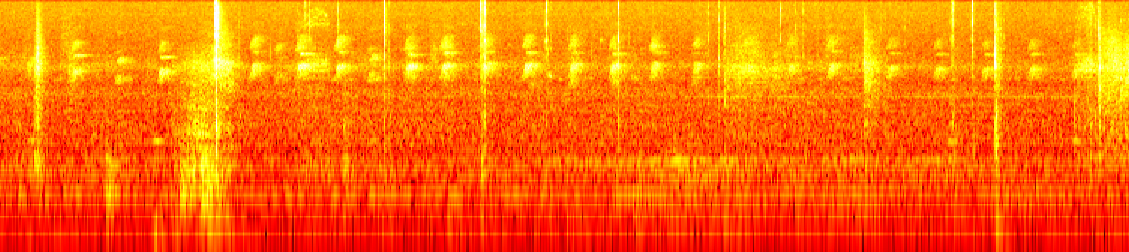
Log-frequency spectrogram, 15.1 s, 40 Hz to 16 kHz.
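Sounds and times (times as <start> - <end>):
lock picks scraping and clicking: 2.7 - 8.4, 9.2 - 11.2.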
